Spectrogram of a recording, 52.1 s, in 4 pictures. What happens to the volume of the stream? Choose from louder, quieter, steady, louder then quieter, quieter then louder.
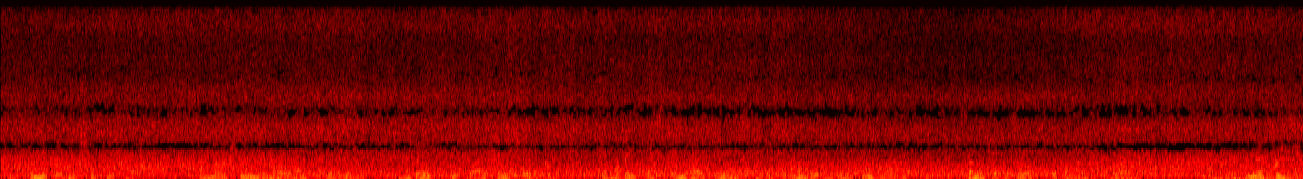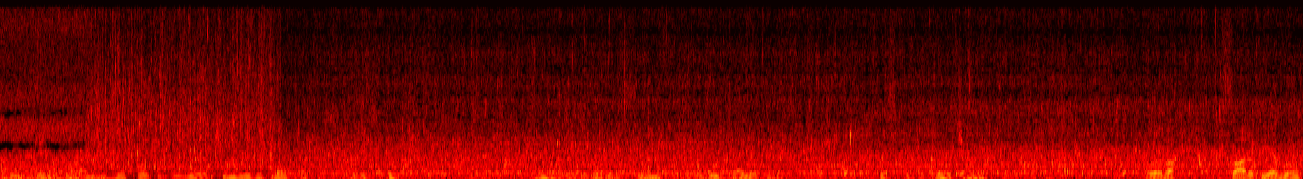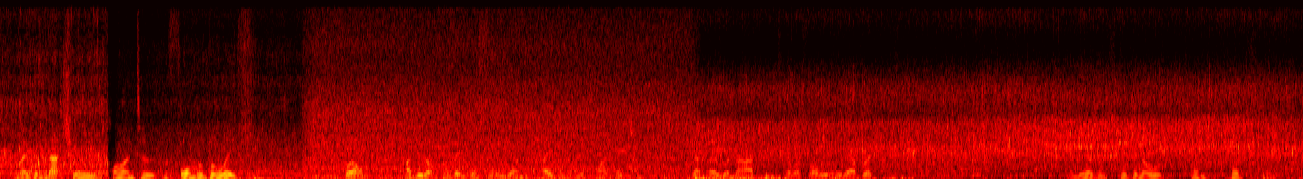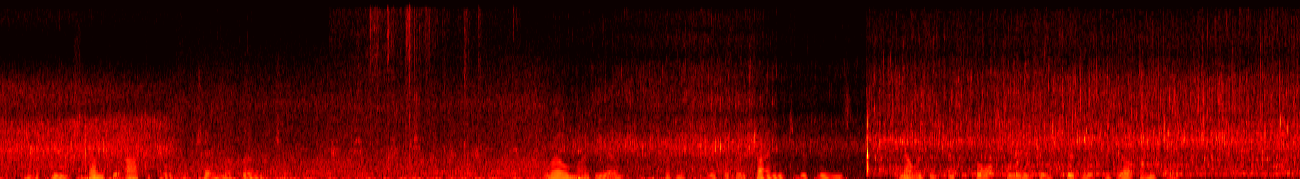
steady.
